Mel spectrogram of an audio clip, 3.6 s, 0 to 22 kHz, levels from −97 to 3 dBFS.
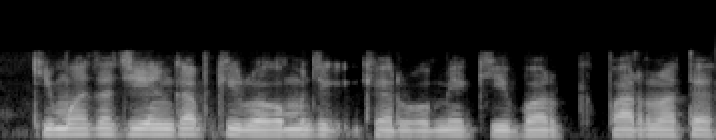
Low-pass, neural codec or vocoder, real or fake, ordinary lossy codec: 5.4 kHz; none; real; Opus, 32 kbps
